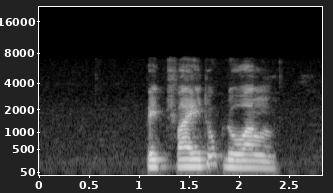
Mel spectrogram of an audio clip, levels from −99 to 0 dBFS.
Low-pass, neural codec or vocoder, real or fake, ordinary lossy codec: 7.2 kHz; none; real; none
